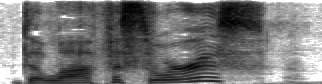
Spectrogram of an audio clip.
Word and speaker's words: Dilophosaurus: It's a Dilophosaurus.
